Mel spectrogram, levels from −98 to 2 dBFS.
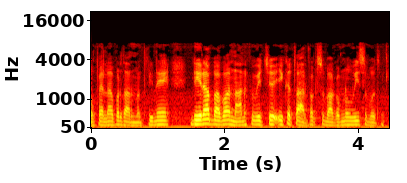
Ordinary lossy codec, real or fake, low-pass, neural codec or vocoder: none; fake; 7.2 kHz; vocoder, 44.1 kHz, 128 mel bands, Pupu-Vocoder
